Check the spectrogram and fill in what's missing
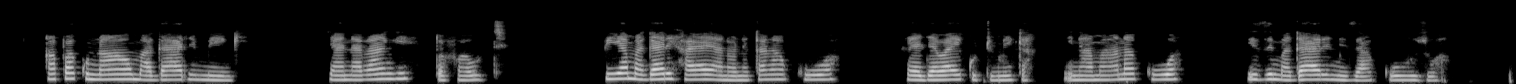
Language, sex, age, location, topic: Swahili, female, 25-35, Nakuru, finance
